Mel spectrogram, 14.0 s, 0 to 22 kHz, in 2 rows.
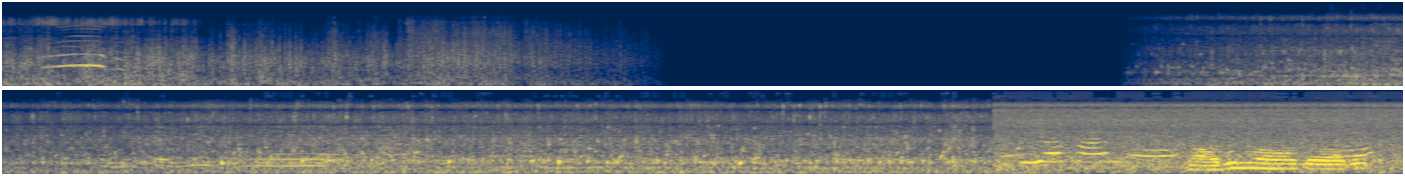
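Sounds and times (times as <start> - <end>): stream water rushing: 6.2 - 14.0.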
